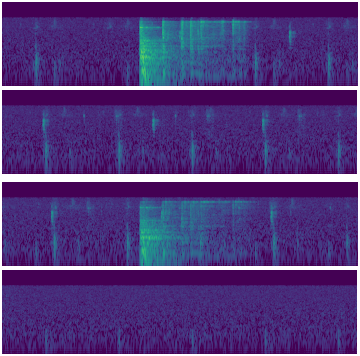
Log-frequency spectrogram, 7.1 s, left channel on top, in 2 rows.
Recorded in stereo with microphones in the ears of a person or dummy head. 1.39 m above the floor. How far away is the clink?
About 0.8 m.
